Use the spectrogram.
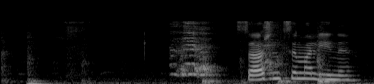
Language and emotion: Russian, neutral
